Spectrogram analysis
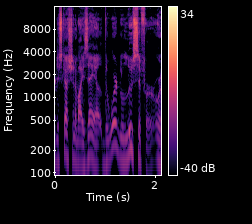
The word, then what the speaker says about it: Lucifer: of isaiah the word lucifer or lucky fair is actually how it's pronounced in latin is a is a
